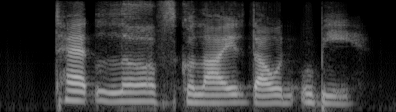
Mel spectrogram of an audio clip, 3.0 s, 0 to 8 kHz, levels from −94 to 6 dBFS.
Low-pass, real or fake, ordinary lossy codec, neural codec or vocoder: none; fake; none; codec, 16 kHz, 0.5 kbps, X-Codec, HuBERT features, trained on LibriSpeech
